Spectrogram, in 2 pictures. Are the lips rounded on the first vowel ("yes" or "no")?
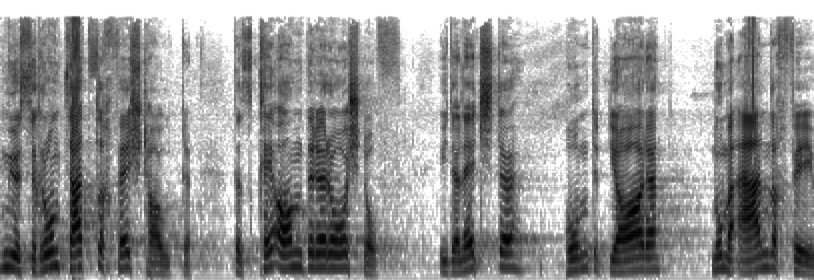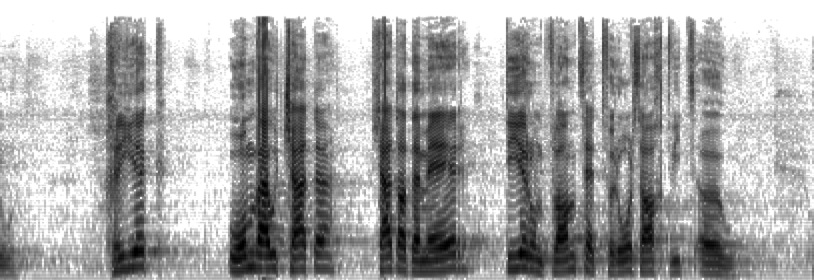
yes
